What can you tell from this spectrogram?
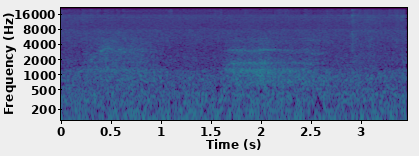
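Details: Adult undergoing a breathing physical examination: a soft, steady rush of air through a stethoscope swells mid-clip with a deep open-mouth breath; normal breath sounds, no added noises, over a faint hiss.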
